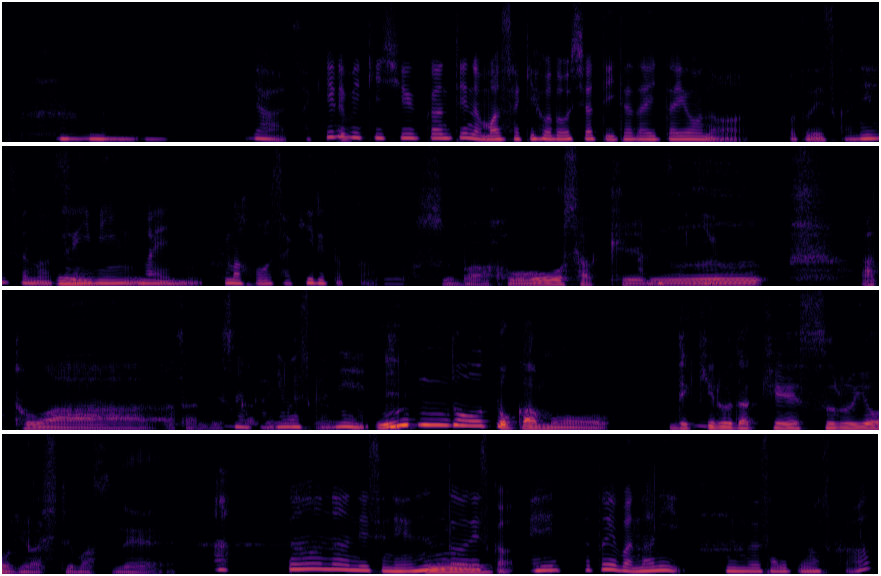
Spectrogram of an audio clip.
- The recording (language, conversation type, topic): Japanese, podcast, 心が折れそうなとき、どうやって立て直していますか？
- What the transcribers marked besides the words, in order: other background noise; chuckle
